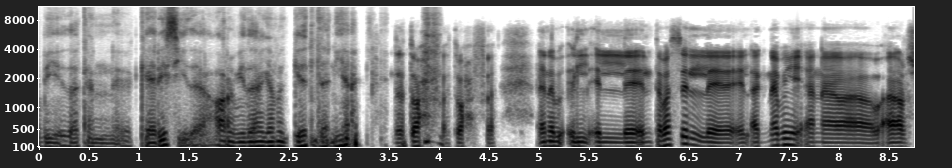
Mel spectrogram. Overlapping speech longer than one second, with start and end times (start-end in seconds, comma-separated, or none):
none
